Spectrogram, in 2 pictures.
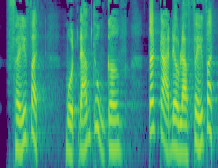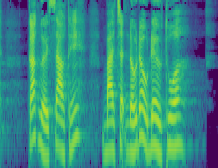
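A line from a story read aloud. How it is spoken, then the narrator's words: Furious shouting. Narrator (Vietnamese): Ông ta nổi giận giận dữ hét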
